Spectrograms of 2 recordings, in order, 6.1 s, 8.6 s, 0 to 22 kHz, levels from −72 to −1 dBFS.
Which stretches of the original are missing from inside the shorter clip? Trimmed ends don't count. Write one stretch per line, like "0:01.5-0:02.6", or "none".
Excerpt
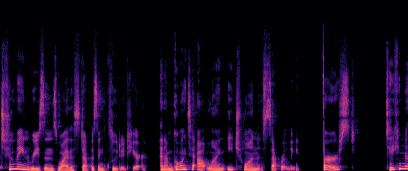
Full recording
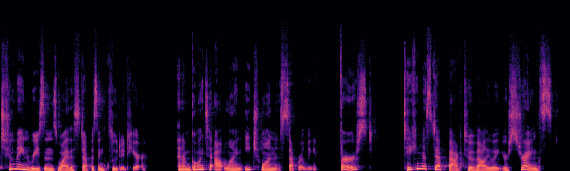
0:02.3-0:02.6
